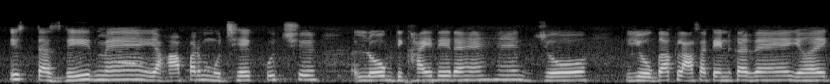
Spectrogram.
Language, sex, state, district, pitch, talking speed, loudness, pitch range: Hindi, female, Bihar, Jamui, 195 Hz, 165 wpm, -18 LUFS, 185-205 Hz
